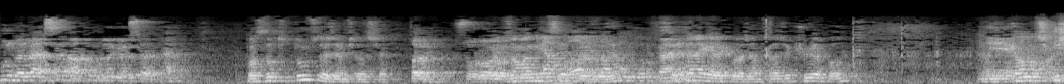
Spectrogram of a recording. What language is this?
Turkish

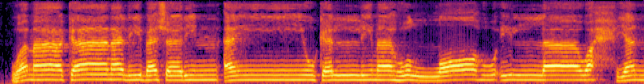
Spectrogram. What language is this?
Arabic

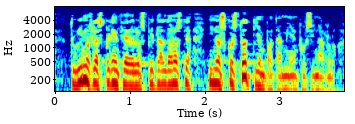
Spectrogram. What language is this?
Spanish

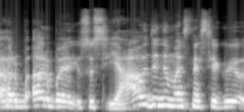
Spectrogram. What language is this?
Lithuanian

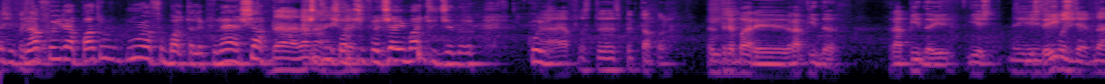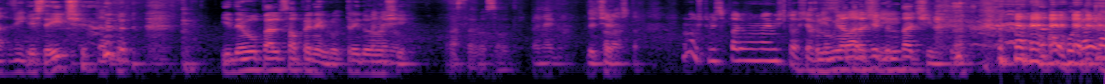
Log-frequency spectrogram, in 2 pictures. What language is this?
Romanian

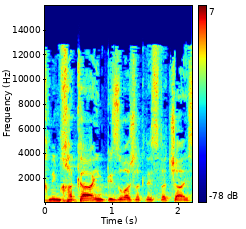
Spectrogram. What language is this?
Hebrew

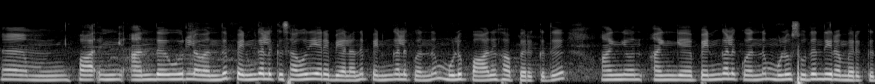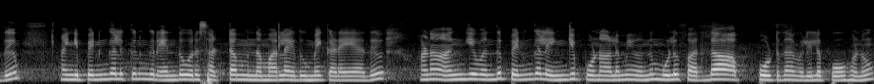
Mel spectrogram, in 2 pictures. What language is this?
Tamil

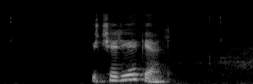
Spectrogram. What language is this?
Turkish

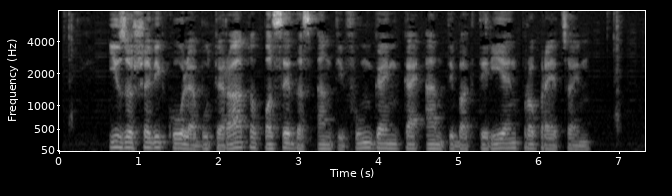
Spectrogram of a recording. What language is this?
Esperanto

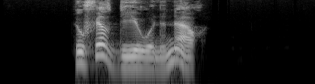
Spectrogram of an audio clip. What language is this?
Kabyle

